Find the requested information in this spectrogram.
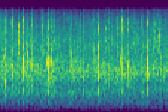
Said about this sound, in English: Thank you for parking cars. You should clap him for that.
